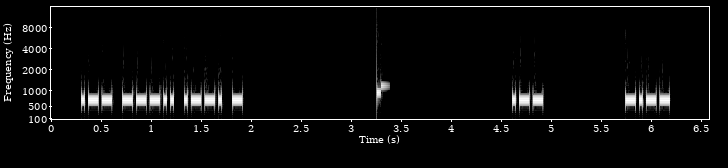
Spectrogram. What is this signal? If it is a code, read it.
Morse code, heard as a keyed tone, about 36 wpm, spaced as for 21 wpm, 700 Hz. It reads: W8PT WY
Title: USA Call Signs - 4 Characters - 8x Character Spacing - 35wpm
